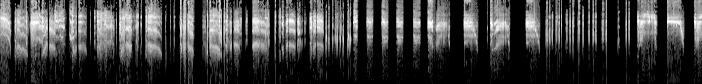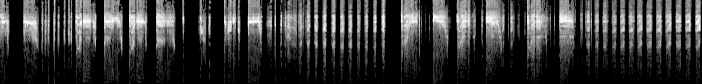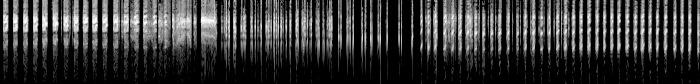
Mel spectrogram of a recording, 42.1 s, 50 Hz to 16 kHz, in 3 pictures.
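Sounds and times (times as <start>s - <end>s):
high-pitched bird twittering: 25.8s - 32.4s, 36.5s - 42.0s.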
